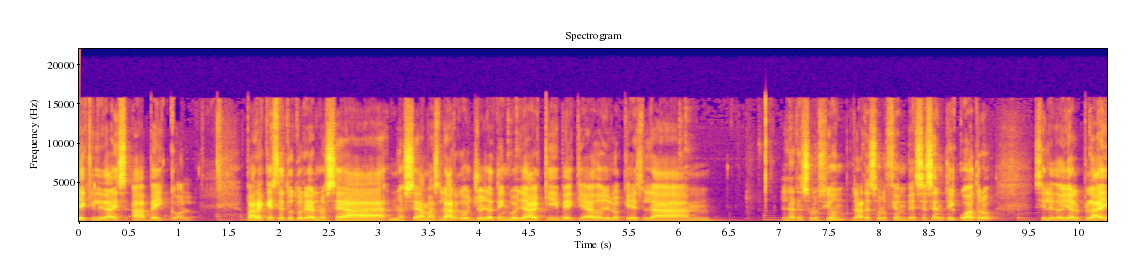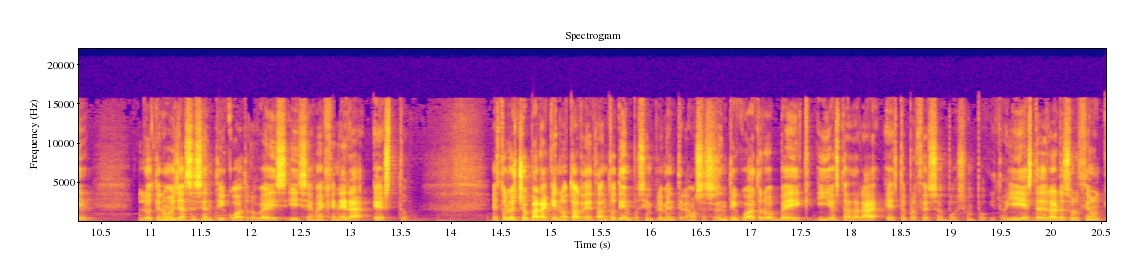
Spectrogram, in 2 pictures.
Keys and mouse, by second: 6.8 middle click, 7.9 middle click, 8.5 shift+middle click, 10.2 click, 11.0-12.0 middle drag, 12.2 middle click.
